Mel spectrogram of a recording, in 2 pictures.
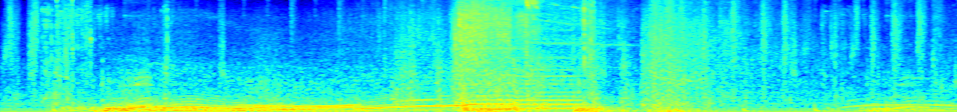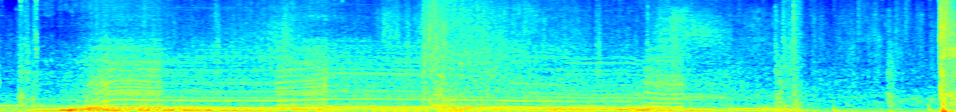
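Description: A vehicle engine in the game Fortnite revs and shifts through rising and falling pitches, driving steadily and loudly throughout with occasional clunks.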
